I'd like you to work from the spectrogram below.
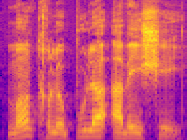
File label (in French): "menttrelopoula", patois jura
